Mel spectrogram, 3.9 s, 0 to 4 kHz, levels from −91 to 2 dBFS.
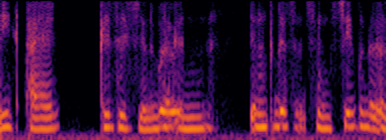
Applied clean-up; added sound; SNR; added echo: neural diffusion model UNIVERSE++.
